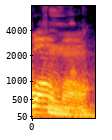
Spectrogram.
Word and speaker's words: Cuomo: Is it Cuomo or Cuomo? Cuomo. Okay, I always say it wrong.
